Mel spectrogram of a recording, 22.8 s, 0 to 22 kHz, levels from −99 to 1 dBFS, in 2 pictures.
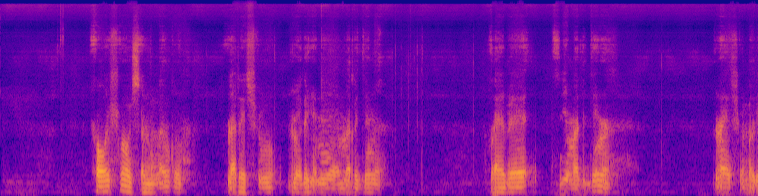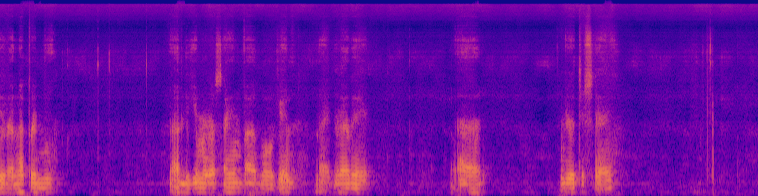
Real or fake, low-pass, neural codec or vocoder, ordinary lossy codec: fake; none; codec, 44.1 kHz, 2.6 kbps, DAC; none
